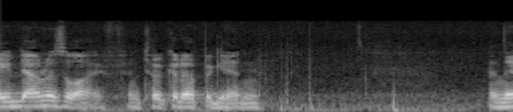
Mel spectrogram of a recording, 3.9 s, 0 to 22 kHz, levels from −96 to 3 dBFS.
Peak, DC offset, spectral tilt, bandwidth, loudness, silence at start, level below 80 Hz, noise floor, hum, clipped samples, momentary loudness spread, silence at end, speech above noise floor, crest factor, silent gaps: -10 dBFS; under 0.1%; -7.5 dB/octave; 10.5 kHz; -26 LUFS; 0 s; -52 dBFS; -50 dBFS; none; under 0.1%; 23 LU; 0 s; 26 dB; 16 dB; none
